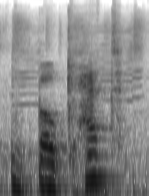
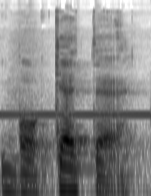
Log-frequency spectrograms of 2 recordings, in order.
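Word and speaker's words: Boquete: So, first one is Bokeet, Panama, which surprised me. I've heard a lot about Panama. Sorry, we messed this up. It's pronounced Bokeete, and I think we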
